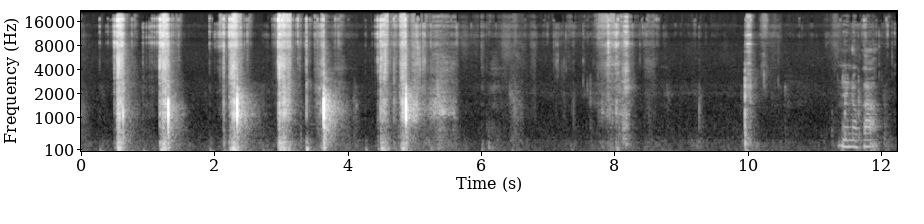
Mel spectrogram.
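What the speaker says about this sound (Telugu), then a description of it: "ఇప్పుడు దీంట్లోకి ఆనియన్ కట్ చేసుకొని వేసుకుందాము. సన్నగా తరుక్కుందాము." A knife chops an onion finely on a board in a home kitchen, about ten crisp, close, evenly spaced cuts that slow and thin out toward the end, with a soft clatter near the close.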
